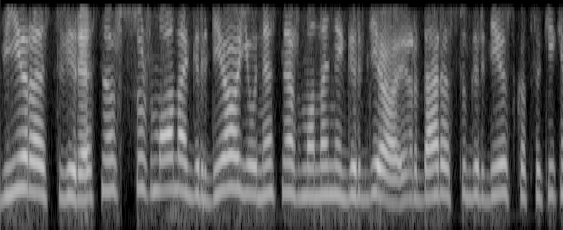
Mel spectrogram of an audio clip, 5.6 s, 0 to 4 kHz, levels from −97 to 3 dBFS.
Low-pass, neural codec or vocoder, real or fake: 3.6 kHz; none; real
